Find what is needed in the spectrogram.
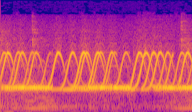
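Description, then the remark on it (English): A Superman alarm watch signal sounds inside a lead-lined room: a loud, continuous electronic warble of rapid rising chirps repeating over a steady high hum, with no voices. “I have a Superman alarm watch.”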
